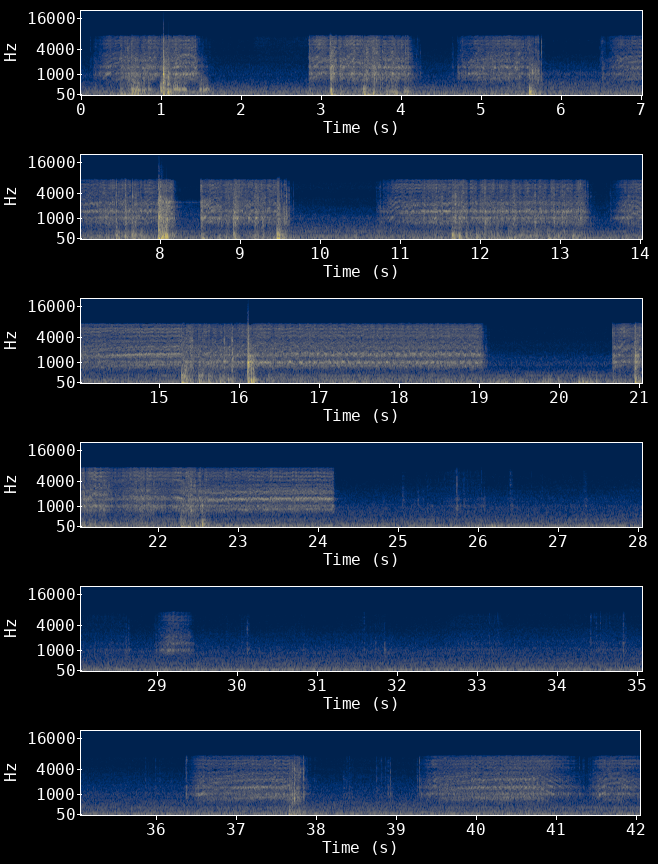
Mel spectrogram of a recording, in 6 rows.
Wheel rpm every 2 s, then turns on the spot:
90, 130, 70, 130, 120, 90, 130, 180, 220, 100, 170, 190, 30, 0, 10, 0, 10, 10, 110, 70, 100.
24-26 28-30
